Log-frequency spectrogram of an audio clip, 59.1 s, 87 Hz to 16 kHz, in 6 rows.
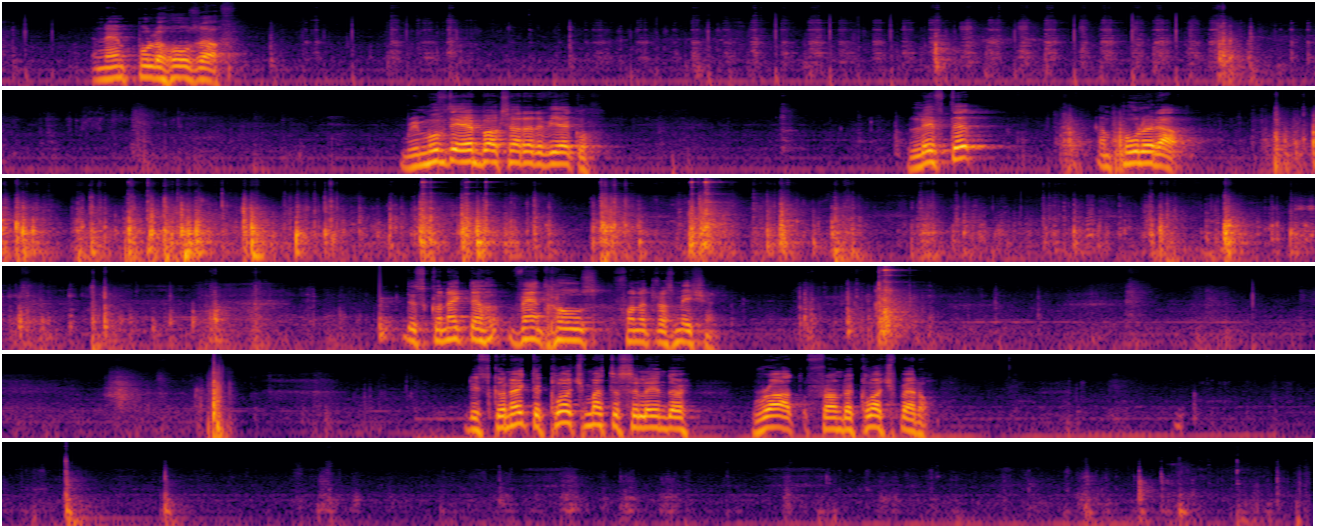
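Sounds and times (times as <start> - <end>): rubber hose rubbing and creaking: 2.1 - 11.1.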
